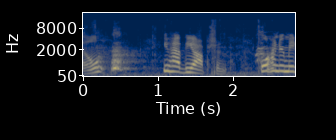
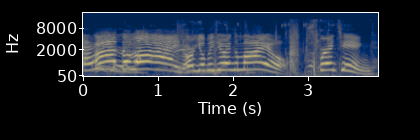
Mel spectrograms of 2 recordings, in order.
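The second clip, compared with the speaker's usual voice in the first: loud, high, slow command; calling out; 10 semitones higher, 6 dB louder, slower than usual. Real, not acted. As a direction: bellow it across the field. Coach calling runners to start.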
